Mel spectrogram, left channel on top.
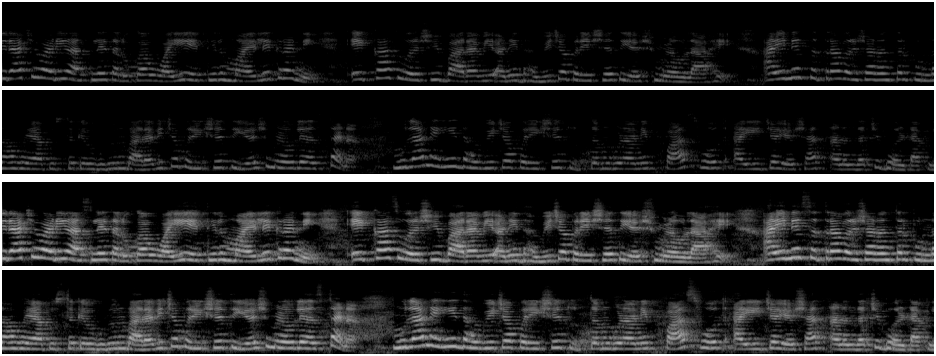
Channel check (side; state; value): left; quieter; 16.9 dB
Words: आसले तालुका वाई येथील मायलेकरांनी एकाच वर्षी 12वी आणि 10वीच्या परीक्षेत यश मिळवलं आहे। आईने 17 वर्षांनंतर पुन्हा वह्या पुस्तके उघडून 12वीच्या परीक्षेत यश मिळवले असताना मुलानेही 10वीच्या परीक्षेत उत्तम गुणांनी पास होत आईच्या यशात आनंदाची भर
